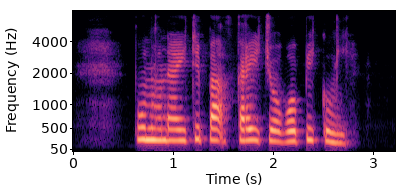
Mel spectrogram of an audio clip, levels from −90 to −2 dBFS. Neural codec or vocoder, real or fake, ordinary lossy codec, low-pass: autoencoder, 22.05 kHz, a latent of 192 numbers a frame, VITS, trained on one speaker; fake; Opus, 64 kbps; 7.2 kHz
